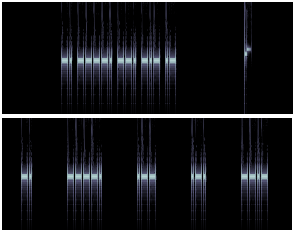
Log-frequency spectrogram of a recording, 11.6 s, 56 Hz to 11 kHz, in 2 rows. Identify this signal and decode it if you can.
Morse code, heard as a keyed tone, about 30 wpm, spaced as for 15 wpm, 700 Hz. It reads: N9GKA N9WRQ
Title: USA Call Signs - 5 Characters - 6x Character Spacing - 30wpm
